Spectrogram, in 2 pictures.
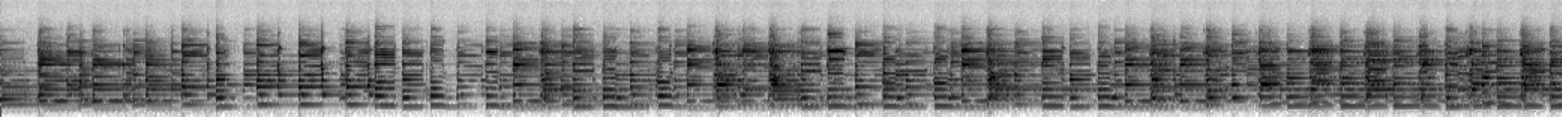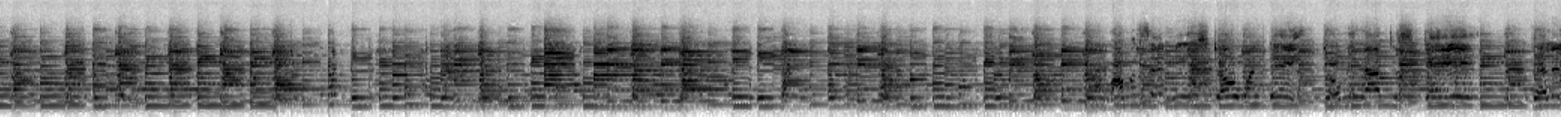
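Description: Five-string banjo played left-handed and upside down, finger-picked in a steady, lively old-time tune, with the picking on four strings rather than all five.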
